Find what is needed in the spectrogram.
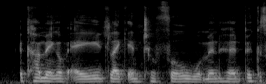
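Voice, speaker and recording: A woman's husky, animated voice at a very deep, low pitch and a fairly quick pace. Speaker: vlogger. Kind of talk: casual storytime chat.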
